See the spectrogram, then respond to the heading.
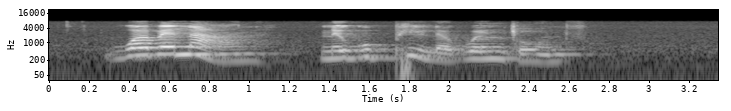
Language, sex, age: Swati, female, 20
